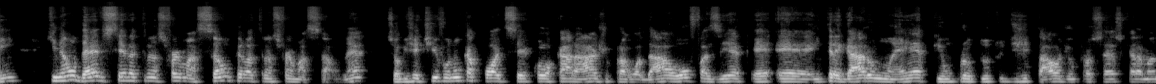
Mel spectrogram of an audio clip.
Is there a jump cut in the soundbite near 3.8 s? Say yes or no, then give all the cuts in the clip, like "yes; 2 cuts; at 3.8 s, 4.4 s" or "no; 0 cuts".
no; 1 cut; at 7.5 s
